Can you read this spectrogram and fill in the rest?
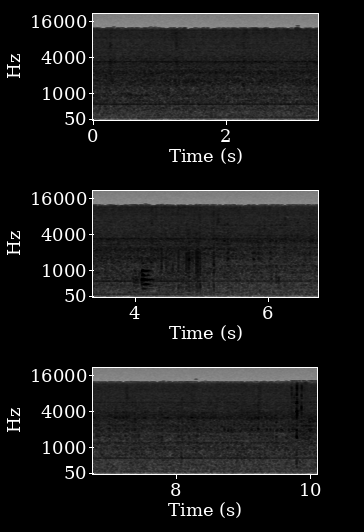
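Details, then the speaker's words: Hard drive that was clicking, after its controller board was replaced with a matching donor board: faint steady whine with a couple of soft seek ticks and no clicking; the drive spins up and reads data normally. Normal hard drive operation. "and that's much better as you can see replacement of the controller not only brought the hard drive back to life but we actually don't have to use any recovery software"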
